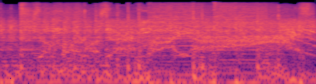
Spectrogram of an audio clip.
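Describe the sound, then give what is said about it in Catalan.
A loud, distorted rock song plays with a strained, screamed vocal riding over dense guitars and drums, the harsh cry wavering in pitch for a few seconds. “Aquest crit que tenim aquí.”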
